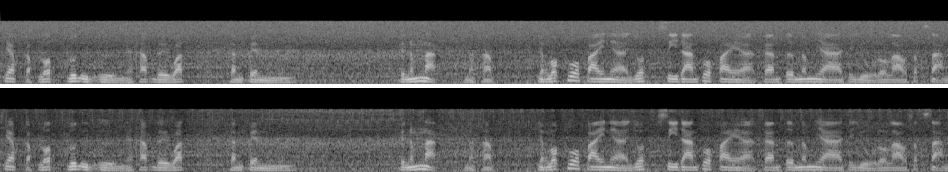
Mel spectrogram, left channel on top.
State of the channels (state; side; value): noise; left; hiss, 5 dB below the sound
